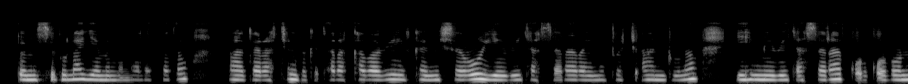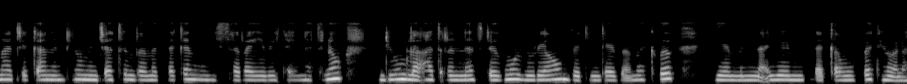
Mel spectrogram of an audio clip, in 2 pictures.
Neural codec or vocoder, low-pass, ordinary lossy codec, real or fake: none; 7.2 kHz; MP3, 64 kbps; real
